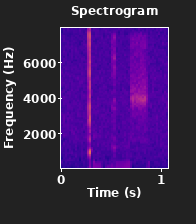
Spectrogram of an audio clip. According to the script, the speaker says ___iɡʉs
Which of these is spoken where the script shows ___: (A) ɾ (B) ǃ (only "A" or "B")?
B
